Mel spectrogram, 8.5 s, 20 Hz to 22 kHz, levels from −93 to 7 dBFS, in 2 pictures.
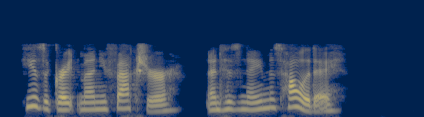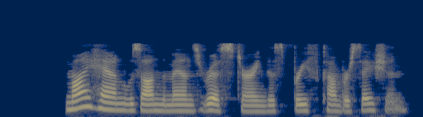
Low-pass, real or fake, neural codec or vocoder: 5.4 kHz; real; none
